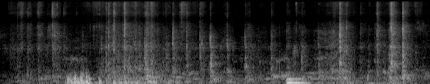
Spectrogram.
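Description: A tumbler pigeon coos in low, soft bursts, two stronger ones standing out amid fainter bird sounds and light background noise.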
